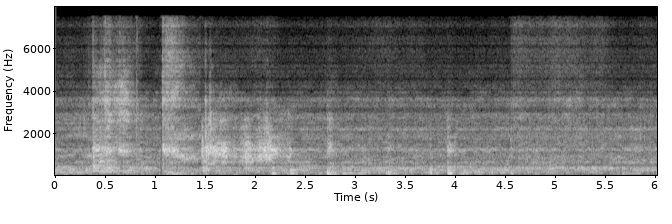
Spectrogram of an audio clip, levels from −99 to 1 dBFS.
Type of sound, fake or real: fake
